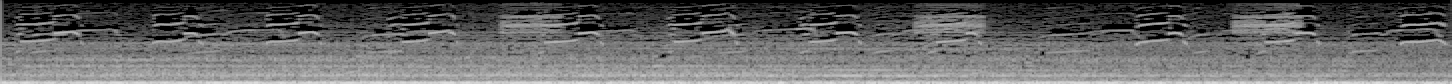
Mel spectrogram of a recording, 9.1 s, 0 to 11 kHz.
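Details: Loud bald eagle family chorus at the nest, Southwest Florida eagle cam, April 18, 2022, four eagles at home; long stream of overlapping high piping chirps and squeals, dense rapid bursts, over a constant low rumble.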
